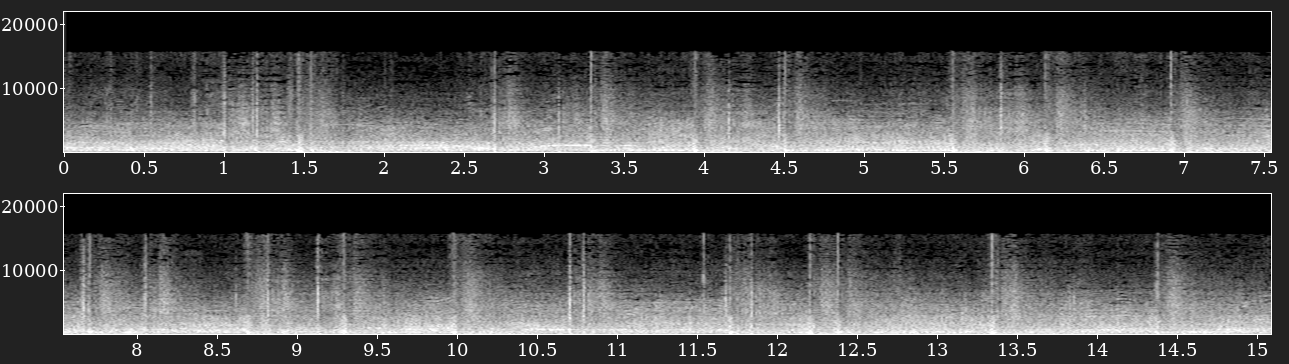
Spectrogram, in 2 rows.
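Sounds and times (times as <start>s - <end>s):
fireworks bangs: 0.7s - 15.0s.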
